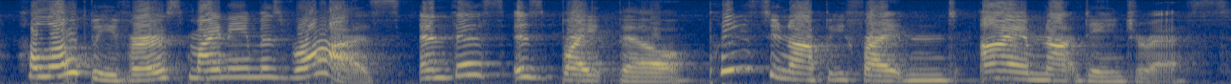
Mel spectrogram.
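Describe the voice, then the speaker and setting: Hardly pausing, a woman does a put-on character voice at a high pitch, with very wide pitch swings. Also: moderate pace. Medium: read story. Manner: formal, even, no contractions.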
